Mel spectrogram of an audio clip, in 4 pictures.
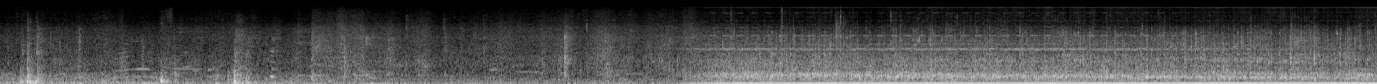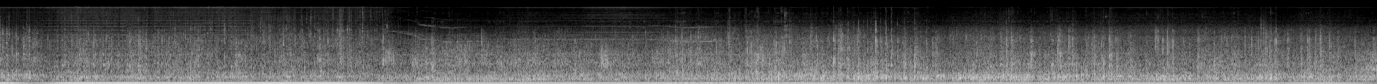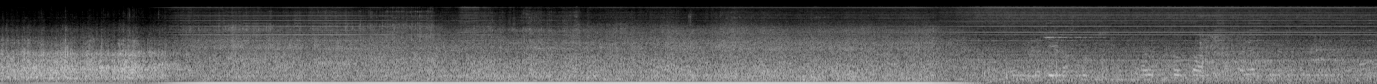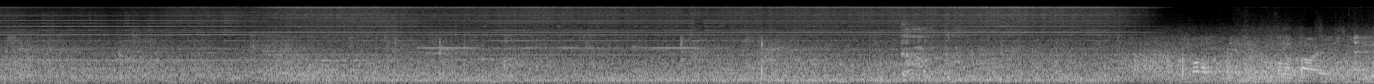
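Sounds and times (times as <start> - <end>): faint high whine: 6.0 - 54.5
electric trains rumbling: 6.3 - 38.2
hissing: 6.8 - 27.8, 28.7 - 52.8.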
